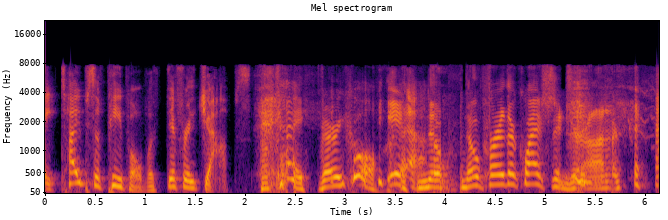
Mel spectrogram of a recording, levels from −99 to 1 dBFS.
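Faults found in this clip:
VoIP packet loss concealed by the speech codec, 2.37–2.44 s, between "people with different jobs" and "very cool": about 40 ms missing, decoder stretches last pitch and filter into brief buzz. 3.87–4.18 s: about 200 ms lost over 280 ms, longest gap 100 ms; speech smears into fading coloured tone, stays weak after packets return. 5.61–5.75 s: about 60 ms, short buzzy fade. Component: Speex decoder concealment; codec itself shows only light coding roughness.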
